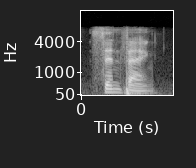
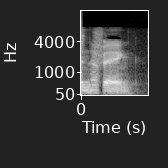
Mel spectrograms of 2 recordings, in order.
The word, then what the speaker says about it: Sin Fang: Sing, is that his name? Sing Fang. Am I saying that right? Yeah. – Sin Fang. There's Sin Fang. – no G in the first.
